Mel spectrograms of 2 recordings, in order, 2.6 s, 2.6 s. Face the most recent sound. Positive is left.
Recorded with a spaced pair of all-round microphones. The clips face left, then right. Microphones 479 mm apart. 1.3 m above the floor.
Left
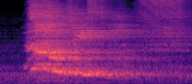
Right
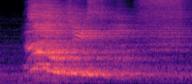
turn(degrees=-30)  # may be behind; listen again after turning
